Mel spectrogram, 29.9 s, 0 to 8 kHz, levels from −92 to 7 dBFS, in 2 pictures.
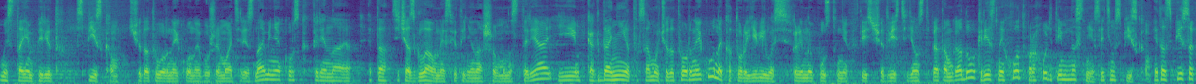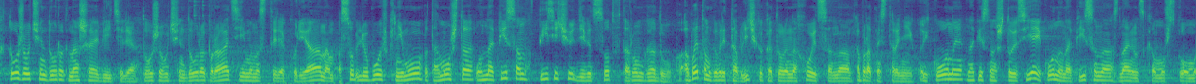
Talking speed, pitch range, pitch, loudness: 165 wpm, 115-160 Hz, 135 Hz, -13 LUFS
